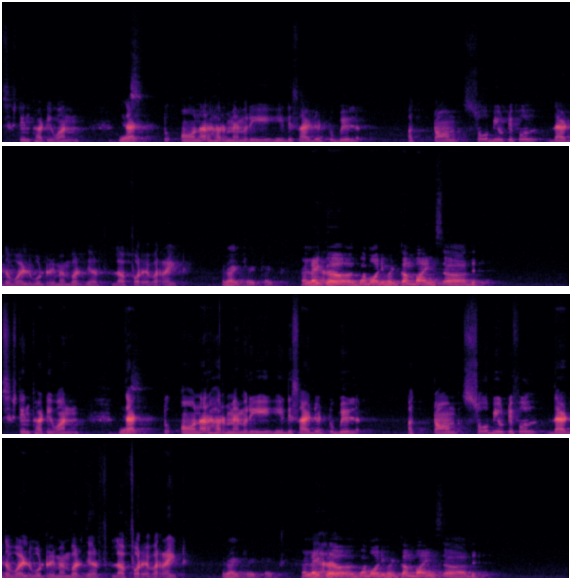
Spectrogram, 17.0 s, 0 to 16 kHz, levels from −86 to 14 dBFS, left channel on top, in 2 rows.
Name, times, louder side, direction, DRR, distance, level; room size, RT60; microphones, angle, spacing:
voice 1, 0.0-1.1 1.4-2.0 2.4-5.4 6.1-6.2 6.5-11.1 13.2-13.6, right 6 dB, 70° right, 15 dB, 1.5 m, -33 dB
voice 2, 11.8-12.6 13.0-15.6, left 2 dB, 40° left, 11 dB, 2.5 m, -29 dB
28.0 x 23.5 x 8.2 m, 0.69 s
head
